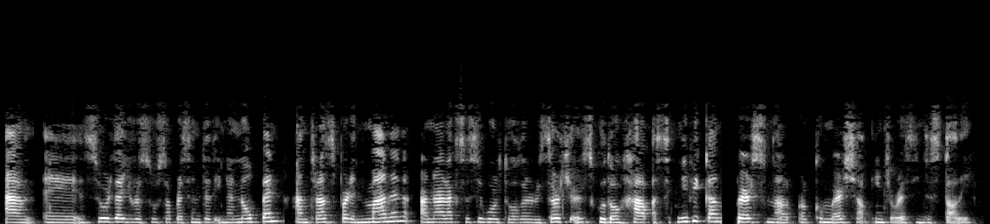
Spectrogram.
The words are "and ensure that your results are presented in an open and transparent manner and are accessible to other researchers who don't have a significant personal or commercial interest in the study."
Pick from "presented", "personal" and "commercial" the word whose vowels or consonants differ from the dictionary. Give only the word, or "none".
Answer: presented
